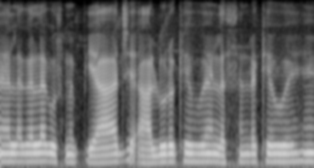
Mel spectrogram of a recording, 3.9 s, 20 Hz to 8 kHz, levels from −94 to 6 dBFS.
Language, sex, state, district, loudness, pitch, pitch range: Hindi, male, Uttar Pradesh, Lalitpur, -16 LUFS, 145 Hz, 135-145 Hz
